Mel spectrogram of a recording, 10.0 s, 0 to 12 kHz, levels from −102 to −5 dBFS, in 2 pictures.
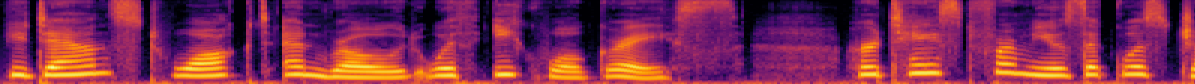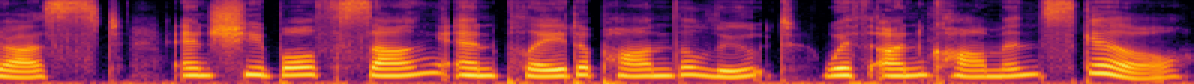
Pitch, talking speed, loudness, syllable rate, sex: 250 Hz, 155 wpm, -19 LUFS, 4.0 syllables/s, female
